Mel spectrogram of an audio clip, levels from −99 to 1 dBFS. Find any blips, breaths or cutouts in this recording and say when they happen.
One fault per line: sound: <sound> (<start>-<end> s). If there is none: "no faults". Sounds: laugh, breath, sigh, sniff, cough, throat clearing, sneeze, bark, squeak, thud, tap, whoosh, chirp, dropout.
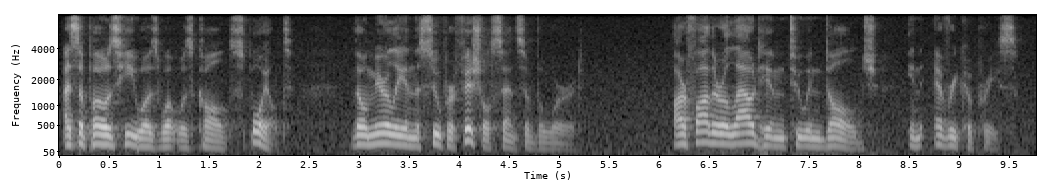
no faults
